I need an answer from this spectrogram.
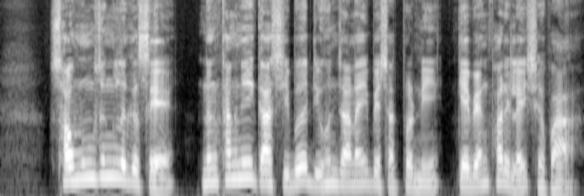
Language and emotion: Bodo, neutral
